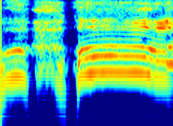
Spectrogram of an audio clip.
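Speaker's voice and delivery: frantic, panicked scream, very high and loud. Retelling a friend's car going into a ditch: imitating a friend screaming. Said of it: "screaming, like".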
